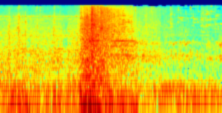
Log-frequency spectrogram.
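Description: A car crashes into something with a loud bang.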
